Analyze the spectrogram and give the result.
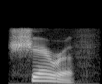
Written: sheriff

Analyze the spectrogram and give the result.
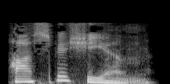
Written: hospitium

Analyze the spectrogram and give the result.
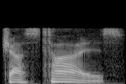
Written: chastise

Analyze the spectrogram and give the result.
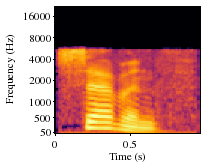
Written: seventh

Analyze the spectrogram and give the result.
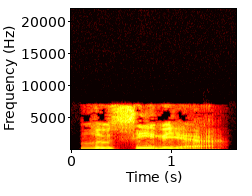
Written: leucemia

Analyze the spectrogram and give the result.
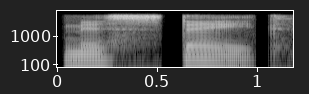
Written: misstate

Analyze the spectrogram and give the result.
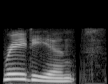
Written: radiance

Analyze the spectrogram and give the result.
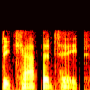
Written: decapitate

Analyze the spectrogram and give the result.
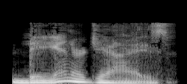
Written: deenergization

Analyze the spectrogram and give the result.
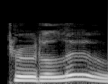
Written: troudeloup

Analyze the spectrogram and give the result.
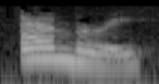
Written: anbury

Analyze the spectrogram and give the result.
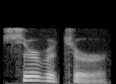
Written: servitor

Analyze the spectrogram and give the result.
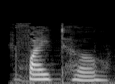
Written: phyto

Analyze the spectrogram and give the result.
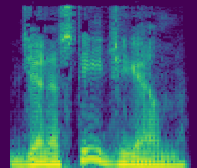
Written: gynostegium

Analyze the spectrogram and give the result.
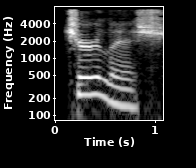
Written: churlishness

